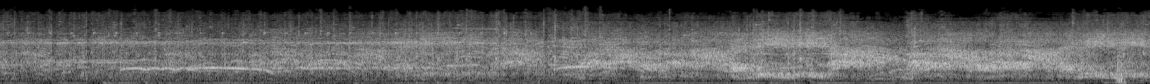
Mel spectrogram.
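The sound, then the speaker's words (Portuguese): Crowd chanting feminist strike slogans during a demonstration in Bilbao. Many voices shout together in a loud, sustained roar that swells in the second half. “Lo que están oyendo son los gritos de viva la huelga feminista, Gora.”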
